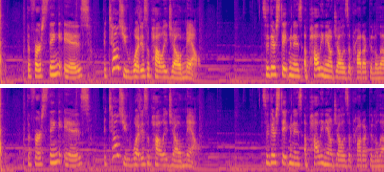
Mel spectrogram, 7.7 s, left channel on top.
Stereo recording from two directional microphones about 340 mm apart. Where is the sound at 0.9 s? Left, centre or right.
Left.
